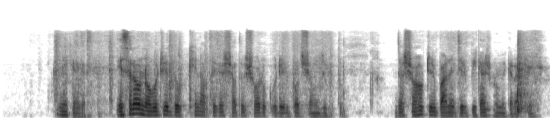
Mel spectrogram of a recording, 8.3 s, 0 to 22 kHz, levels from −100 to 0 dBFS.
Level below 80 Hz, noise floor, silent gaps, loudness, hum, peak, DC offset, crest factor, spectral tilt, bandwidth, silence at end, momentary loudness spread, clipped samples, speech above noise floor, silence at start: -48 dBFS; -76 dBFS; none; -21 LUFS; none; -2 dBFS; under 0.1%; 20 dB; -5.5 dB/octave; 8 kHz; 0.1 s; 18 LU; under 0.1%; 55 dB; 0.8 s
